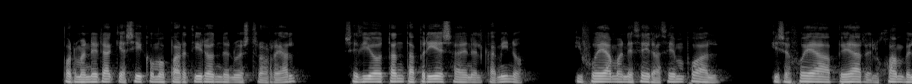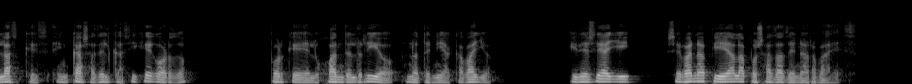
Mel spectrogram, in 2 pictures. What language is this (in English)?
Spanish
